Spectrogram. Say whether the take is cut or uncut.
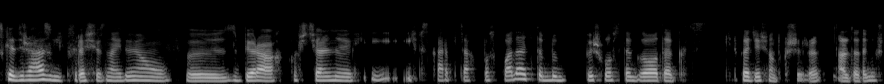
uncut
